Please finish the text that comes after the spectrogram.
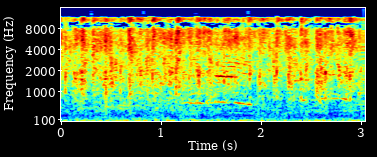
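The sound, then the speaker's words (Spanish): Steady, dense applause from a crowd at a handball match in the municipal pavilion of Pontevedra, for Don Juan Carlos attending his grandson Pablo Urdangarín's game, a continuous wash of many hands clapping mixed with murmuring voices and cheers, loud and unbroken throughout. “Y estos son los aplausos que ayer cosechaba un abuelo que asistía orgulloso al partido de balonmano de su nieto.”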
